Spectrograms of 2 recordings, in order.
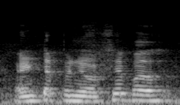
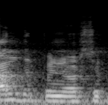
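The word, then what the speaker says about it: entrepreneurship: एक शब्द एंटरप्रेन्योरशिप, या बहुत से लोग उसको गलत प्रोनाउंस भी करते हैं एंटरप्रेन्योरशिप, पर वो एंटरप्रेन्योरशिप होता है।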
